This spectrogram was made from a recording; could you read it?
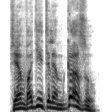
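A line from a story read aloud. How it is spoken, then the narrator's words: Shouted into radio. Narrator (Russian): кричал уже в рацию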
